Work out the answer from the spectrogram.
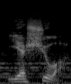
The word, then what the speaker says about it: Yeshua: first the name of Jesus Jesus's name is pronounced Yeshua in the Hebrew his name is formulated from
